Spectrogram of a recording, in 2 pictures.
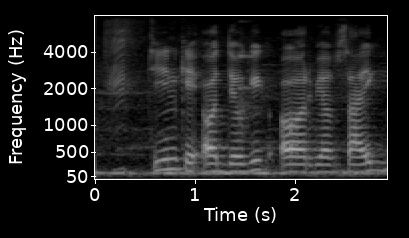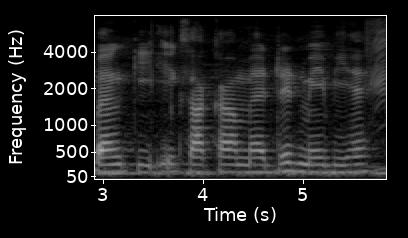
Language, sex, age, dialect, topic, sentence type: Hindi, male, 18-24, Garhwali, banking, statement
